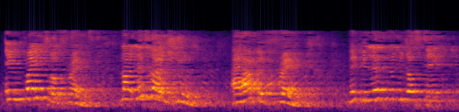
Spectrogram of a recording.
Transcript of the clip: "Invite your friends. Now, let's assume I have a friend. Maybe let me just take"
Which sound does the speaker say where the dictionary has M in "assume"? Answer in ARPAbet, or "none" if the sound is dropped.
none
